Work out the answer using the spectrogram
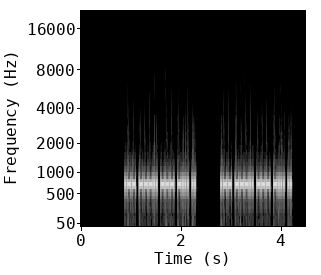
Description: Morse code, heard as a keyed tone, about 47 wpm, 700 Hz. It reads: W8OBI W8OBI
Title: USA Call Signs - 5 Characters - Repeated 2x - 50wpm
